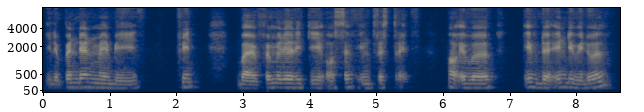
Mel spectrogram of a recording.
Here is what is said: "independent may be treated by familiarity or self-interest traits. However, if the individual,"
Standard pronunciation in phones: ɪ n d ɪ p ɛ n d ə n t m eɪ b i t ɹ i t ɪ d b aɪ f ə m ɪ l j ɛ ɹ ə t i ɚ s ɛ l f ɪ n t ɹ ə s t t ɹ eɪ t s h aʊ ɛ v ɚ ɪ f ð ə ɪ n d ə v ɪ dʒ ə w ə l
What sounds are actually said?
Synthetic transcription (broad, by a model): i n d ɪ p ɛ n d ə n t m eɪ b i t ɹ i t b aɪ f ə m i l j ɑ ɹ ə t i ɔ s ɛ l f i n t ɹ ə s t t ɹ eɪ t h aʊ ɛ v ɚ ɪ f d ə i n d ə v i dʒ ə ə l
